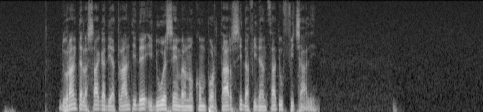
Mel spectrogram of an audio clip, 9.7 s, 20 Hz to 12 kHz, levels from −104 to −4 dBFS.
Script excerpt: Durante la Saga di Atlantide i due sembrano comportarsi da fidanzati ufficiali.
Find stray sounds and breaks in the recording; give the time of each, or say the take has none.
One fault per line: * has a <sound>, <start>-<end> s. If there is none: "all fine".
all fine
